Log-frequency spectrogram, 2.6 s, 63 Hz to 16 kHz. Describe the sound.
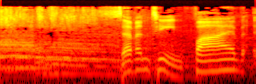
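The engine of the No. 74 race car drones steadily during time trials at Eastbound Park International Speedway, its buzzing pitch swinging up and down as it runs low through turns one and two, with a man's voice talking over it.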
